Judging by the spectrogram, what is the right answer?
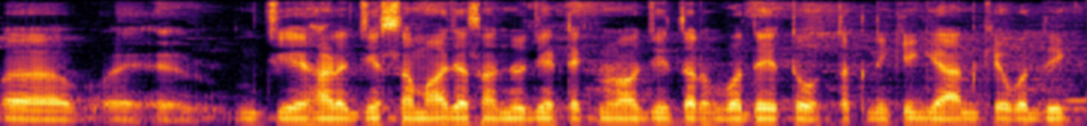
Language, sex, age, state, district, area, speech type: Sindhi, male, 30-45, Delhi, South Delhi, urban, spontaneous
